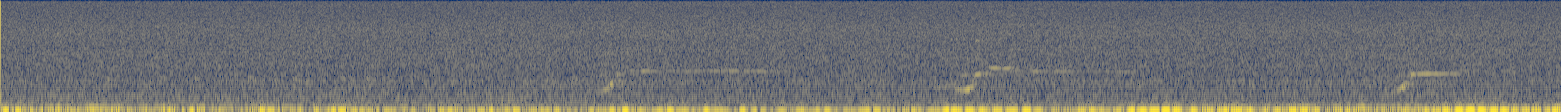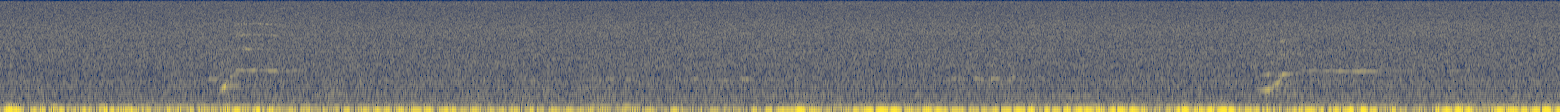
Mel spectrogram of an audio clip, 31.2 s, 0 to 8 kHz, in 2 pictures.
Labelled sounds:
6.2	6.6	humpback whale, 0.86 to 1.1 kHz
9.9	10.2	humpback whale, 1.1 to 1.3 kHz
14.1	14.6	humpback whale, 0.83 to 1.1 kHz
17.9	18.4	humpback whale, 0.80 to 4.4 kHz
28.4	29.4	humpback whale, 0.80 to 1.2 kHz

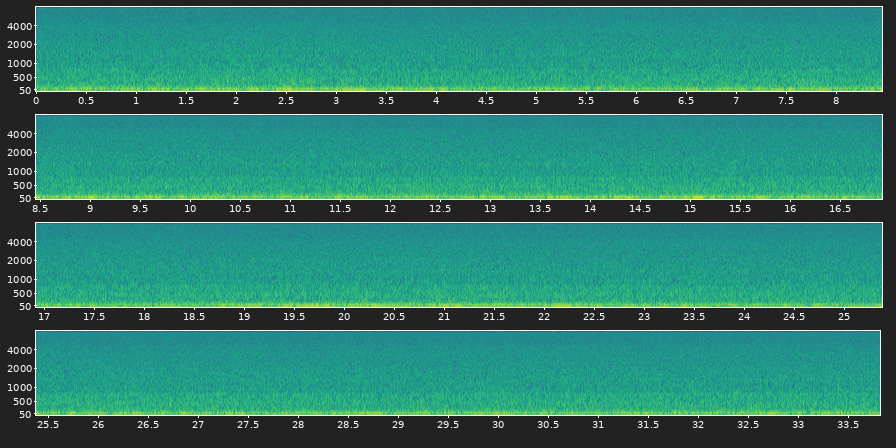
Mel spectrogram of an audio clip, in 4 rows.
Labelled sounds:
16.5	16.7	killer whale, northern resident, 4.1 to 4.3 kHz

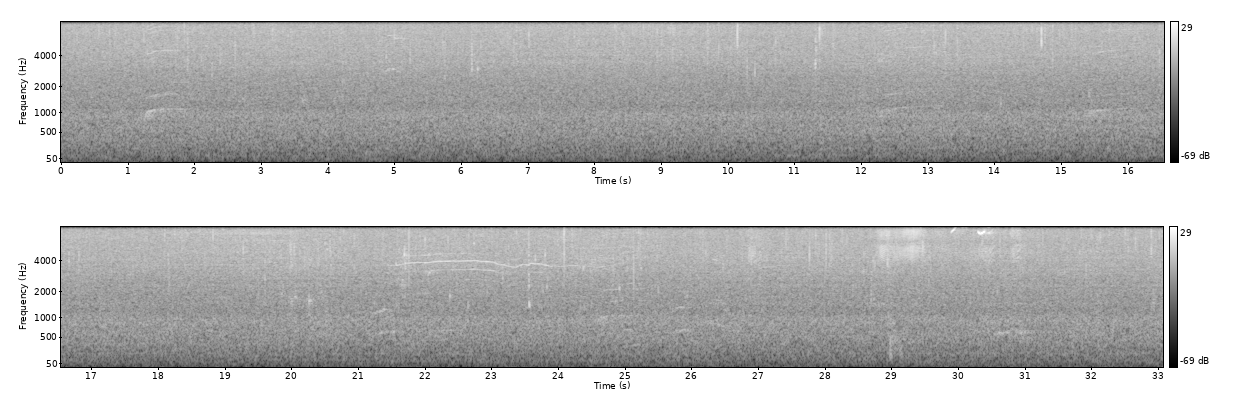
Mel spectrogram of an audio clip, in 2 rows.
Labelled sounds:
1.3	1.7	killer whale, Bigg's (transient), 0.78 to 7.3 kHz
15.4	15.7	killer whale, Bigg's (transient), 0.97 to 1.1 kHz
21.2	24.1	killer whale, Bigg's (transient), 1.1 to 4.1 kHz
29.9	30.6	killer whale, Bigg's (transient), 6.8 to 8.0 kHz

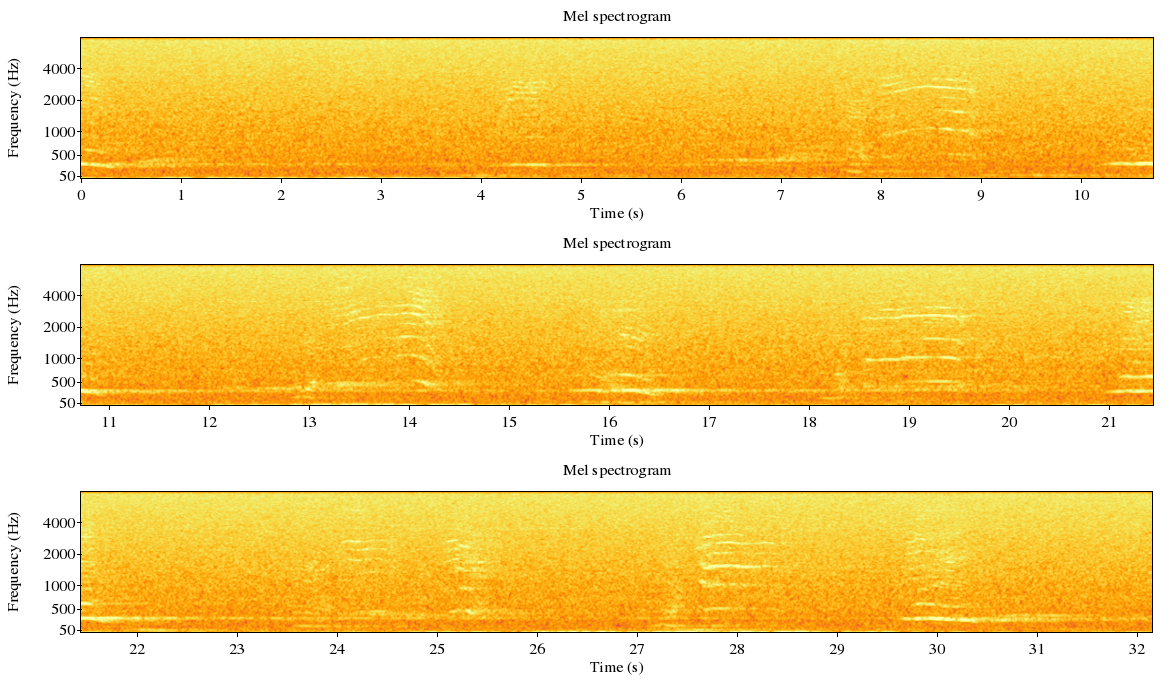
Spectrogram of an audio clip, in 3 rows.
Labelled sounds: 8.0	9.0	humpback whale, 2.3 to 3.2 kHz
13.3	14.3	humpback whale, 0.83 to 2.9 kHz
14.7	16.4	humpback whale, 1.5 to 3.3 kHz
18.5	19.6	humpback whale, 0.90 to 3.2 kHz
21.3	21.6	humpback whale, 2.8 to 3.0 kHz
24.1	24.3	humpback whale, 2.6 to 2.8 kHz
27.6	28.3	humpback whale, 0.96 to 3.2 kHz

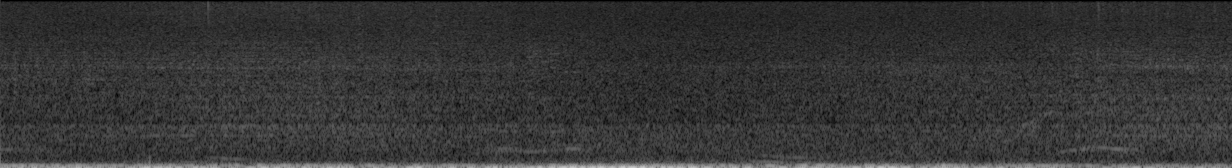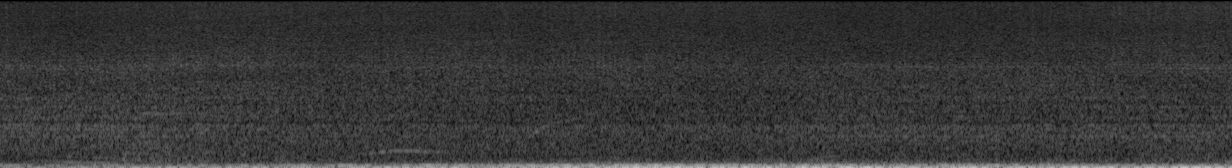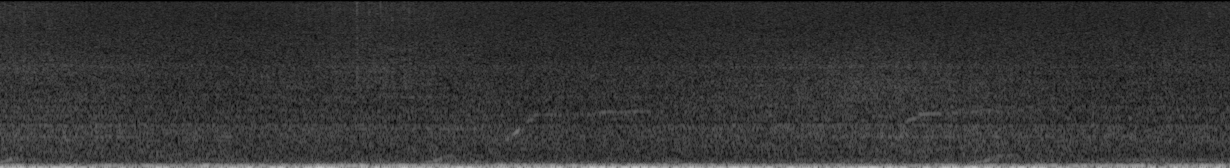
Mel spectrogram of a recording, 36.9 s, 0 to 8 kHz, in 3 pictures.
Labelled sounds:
33.7	34.1	humpback whale, 0.80 to 1.0 kHz

